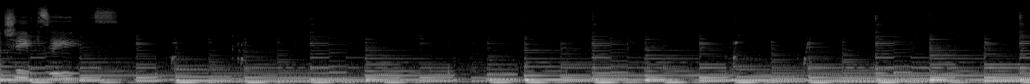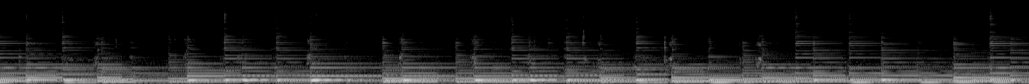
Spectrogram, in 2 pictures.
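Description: Acoustic guitar played alone, plucked notes in a steady, even pattern.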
